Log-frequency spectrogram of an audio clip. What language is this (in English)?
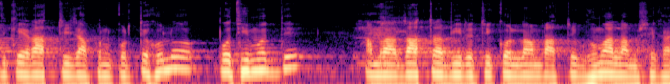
Arabic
